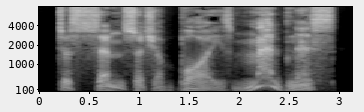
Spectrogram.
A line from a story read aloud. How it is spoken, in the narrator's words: he growled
